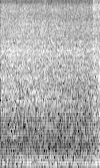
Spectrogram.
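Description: Steady low rumble of vehicle engines and road traffic, with no distinct events.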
